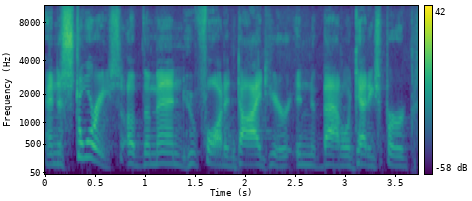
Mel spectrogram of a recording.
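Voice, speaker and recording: The voice is loud and bright with a sharp tone, carrying an American accent. It moves at a fairly quick pace with lively intonation. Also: man, very clean recording, silent background. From US Midwest, central Ohio (Groveport near Columbus). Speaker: historian and battlefield guide. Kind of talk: lecture. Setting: lecture hall with audience.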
